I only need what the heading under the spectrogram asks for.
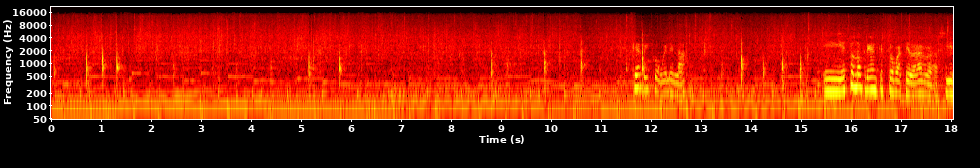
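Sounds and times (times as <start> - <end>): spoon tapping pan: 0.0 - 6.2, 8.7 - 17.4
garlic sizzling in oil: 0.0 - 18.0
wooden spoon stirring: 0.0 - 18.0.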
